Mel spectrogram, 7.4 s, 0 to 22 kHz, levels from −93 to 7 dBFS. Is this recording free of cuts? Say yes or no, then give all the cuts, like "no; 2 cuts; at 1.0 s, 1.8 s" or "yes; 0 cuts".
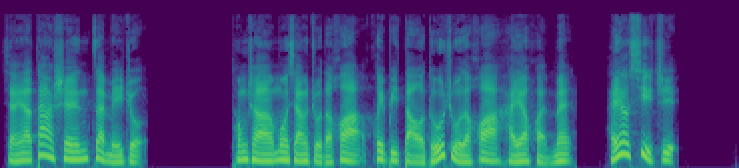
yes; 0 cuts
